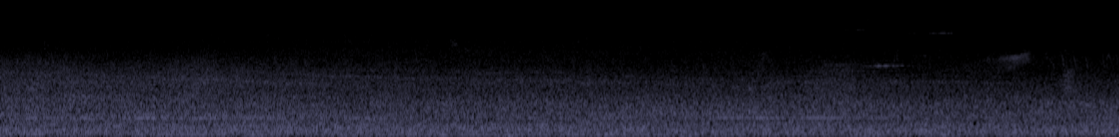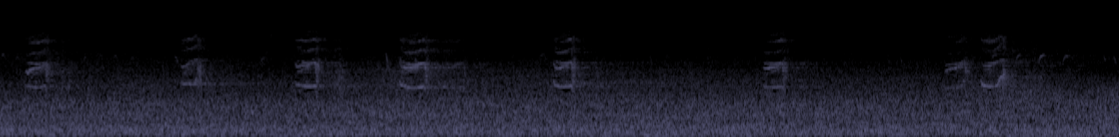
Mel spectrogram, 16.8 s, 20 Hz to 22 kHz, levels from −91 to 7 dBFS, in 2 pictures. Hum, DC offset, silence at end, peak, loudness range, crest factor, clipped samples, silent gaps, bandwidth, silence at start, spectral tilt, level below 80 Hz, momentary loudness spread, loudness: none; under 0.1%; 0 s; -42 dBFS; 1 LU; 14 dB; under 0.1%; none; 16 kHz; 0 s; -5.5 dB/octave; -74 dBFS; 3 LU; -56 LUFS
